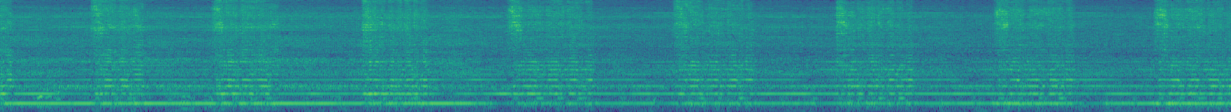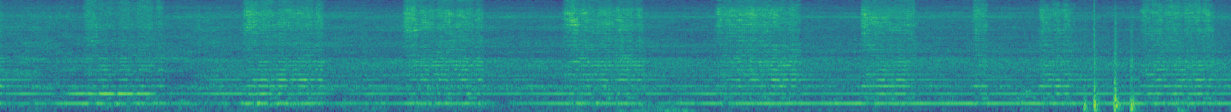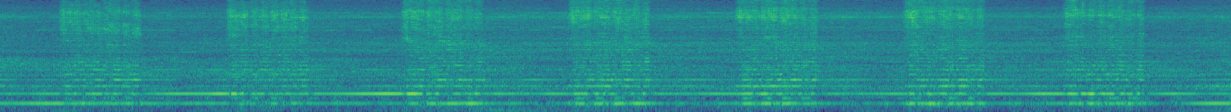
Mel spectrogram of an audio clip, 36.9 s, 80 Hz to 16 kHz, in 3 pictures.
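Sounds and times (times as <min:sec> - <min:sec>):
router spindle whine: 0:00.0 - 0:05.1
knocks: 0:23.1 - 0:24.3.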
